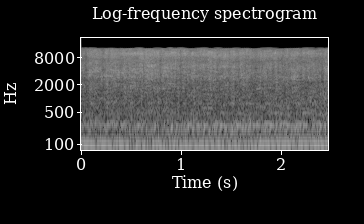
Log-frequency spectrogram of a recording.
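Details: '55 Chevy hot rod, 454 big-block, 14.5:1 compression, iron heads, 5500 stall, run after sitting 25 years, idle not yet set: deep, loud slightly choppy big-cam idle, steady without knocks; healthy.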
